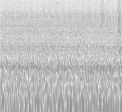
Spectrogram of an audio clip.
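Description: Room tone: a steady low hum with faint background noise.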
